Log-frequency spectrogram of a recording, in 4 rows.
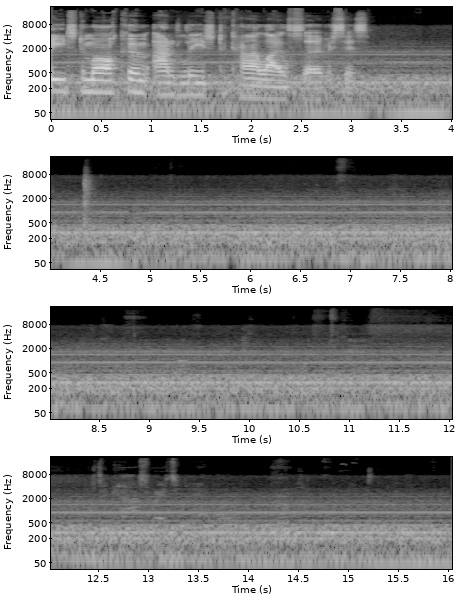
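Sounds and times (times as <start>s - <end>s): train interior rumble: 0.0s - 8.0s.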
